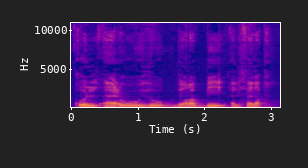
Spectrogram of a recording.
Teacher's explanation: bien prononcer le dhal dans a'udhu en mettant le bout de la langue sur le bout des incisives supérieures, les dents d'en haut qui sont au milieu, donc les incisives, pour bien faire un dhal et non pas un del qui ressemble au D en français.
